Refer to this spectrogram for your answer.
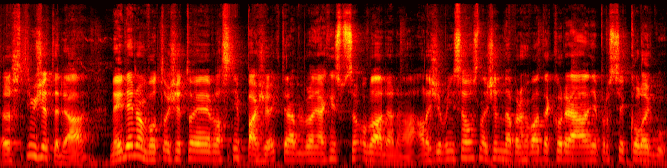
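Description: Over noticeable background noise, a man with a fairly high voice talks very fast with hardly any pauses and ordinary pitch variation. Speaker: podcast co-host. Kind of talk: casual chat.

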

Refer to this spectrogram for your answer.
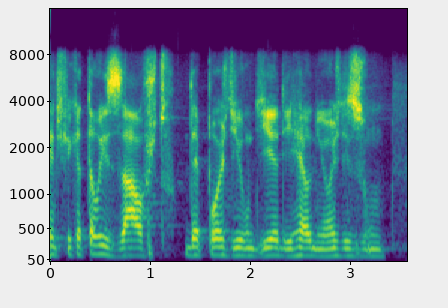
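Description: With noticeable background noise behind him, a man in a Pernambuco accent talks at a moderate pace with monotone, flat intonation. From Brazil, Pernambuco (Olinda). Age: 40s. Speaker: advertising creative director and writer. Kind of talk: casual interview.

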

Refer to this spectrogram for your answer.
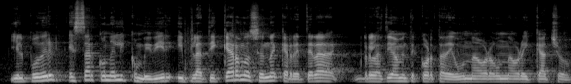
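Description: Speaking at a very fast pace, a man with a fairly high pitch for a man shows ordinary pitch variation and very even loudness. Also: hardly any pauses. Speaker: psychology student. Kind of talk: casual chat.

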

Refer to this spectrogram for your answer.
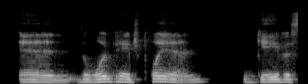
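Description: With an American accent, a man talks in an unremarkable speaking voice, his pitch fairly low with ordinary variation. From southern Indiana, US Midwest. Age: 40s. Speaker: financial planner. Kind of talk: interview.

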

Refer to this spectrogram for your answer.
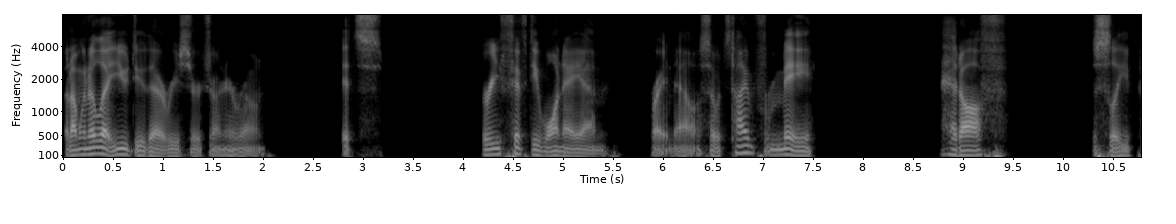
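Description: On a very clean recording with a silent background and a dry, close sound with no echo, a man with an American accent speaks at a fairly low pitch, with lively intonation, vocal fry, and long, frequent pauses. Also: fairly slow pace. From United States. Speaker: podcast host. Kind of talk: casual monologue. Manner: off the cuff, halting with restarts.

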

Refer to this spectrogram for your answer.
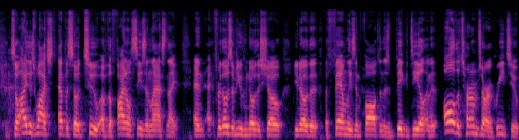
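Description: With a normal speaking voice, a man speaks at a fairly quick pace and fairly high pitch, with ordinary pitch variation, in a very clean recording with a silent background. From New York City. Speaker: real estate broker. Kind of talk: interview.

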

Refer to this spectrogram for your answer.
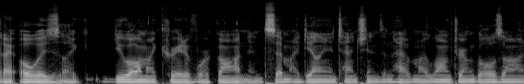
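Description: With an American accent, a man speaks at a fairly quick pace in a fairly low, dark and mellow voice with monotone, flat intonation on a very clean recording with a silent background. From US Northeast, Philadelphia. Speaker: podcast host, talent entrepreneur. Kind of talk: solo monologue podcast. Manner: casual, with frequent fillers.

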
